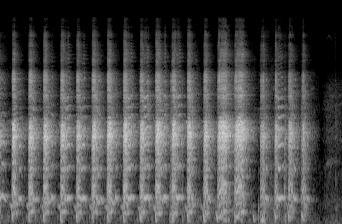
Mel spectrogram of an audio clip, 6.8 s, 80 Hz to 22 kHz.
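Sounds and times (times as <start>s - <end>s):
duck call blown in a hiccup cadence: 0.0s - 6.3s.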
